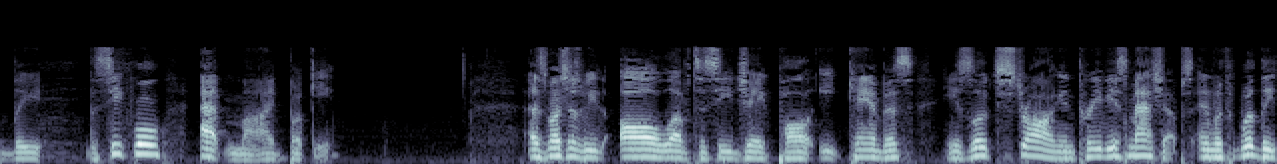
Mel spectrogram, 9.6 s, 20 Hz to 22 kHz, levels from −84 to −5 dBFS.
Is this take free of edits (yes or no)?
yes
